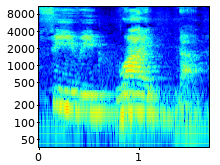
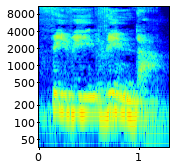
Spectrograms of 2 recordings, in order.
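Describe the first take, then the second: First: The second 'ri' is said like 'rye'. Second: The second 'ri' is said like 'ree'. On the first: The speaker calls it right. "It is Firirinda. ... the second R-I is pronounced as Rai" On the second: The speaker calls it wrong. "No, it is not Firirinda"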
